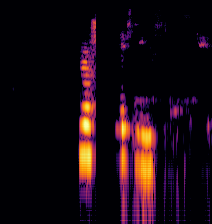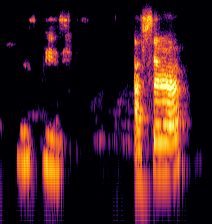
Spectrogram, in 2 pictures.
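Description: A young girl reads aloud through an online call.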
